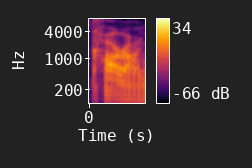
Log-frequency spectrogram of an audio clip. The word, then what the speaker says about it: Charon: It's pronounced Charon because it's based off of the Greek, what is it?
